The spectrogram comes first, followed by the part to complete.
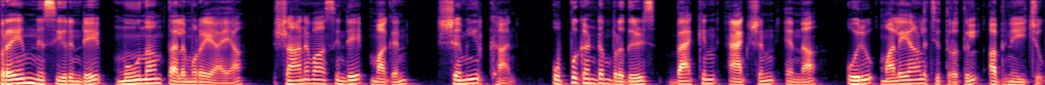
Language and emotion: Malayalam, neutral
